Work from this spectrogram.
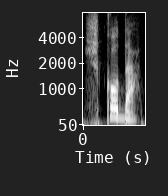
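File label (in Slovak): "skoda", Slovak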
